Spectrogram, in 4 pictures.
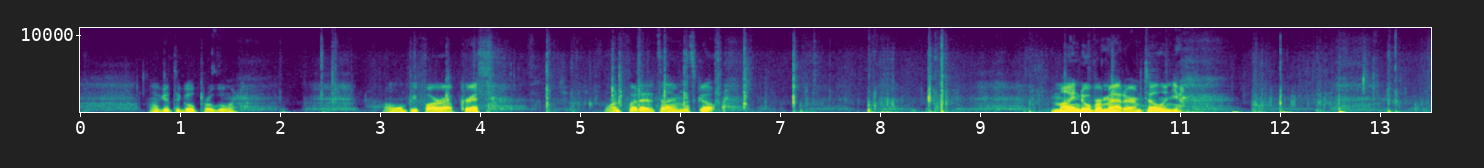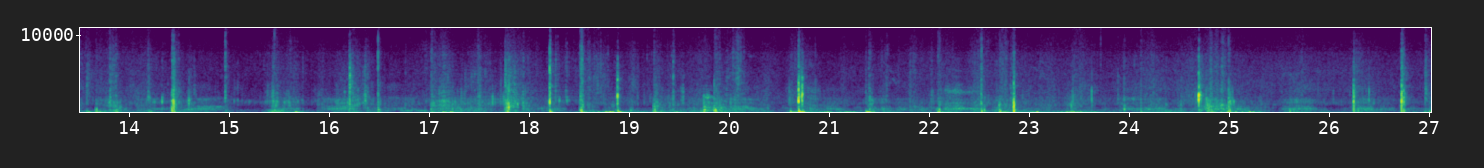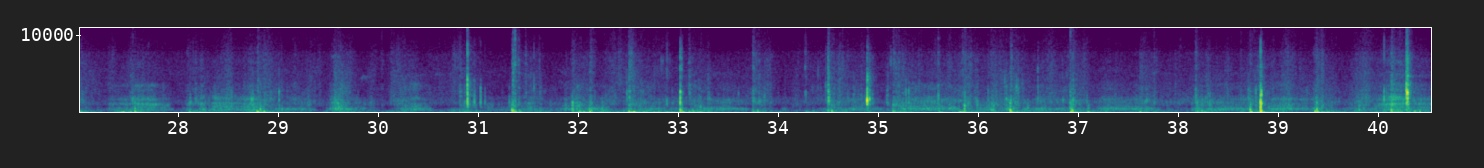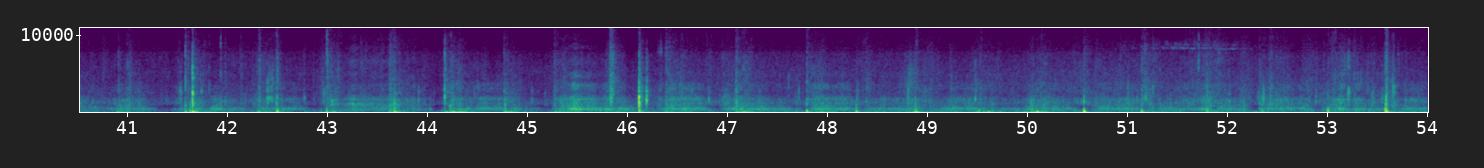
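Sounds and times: boots on rock and gravel: 1.5 - 54.0.

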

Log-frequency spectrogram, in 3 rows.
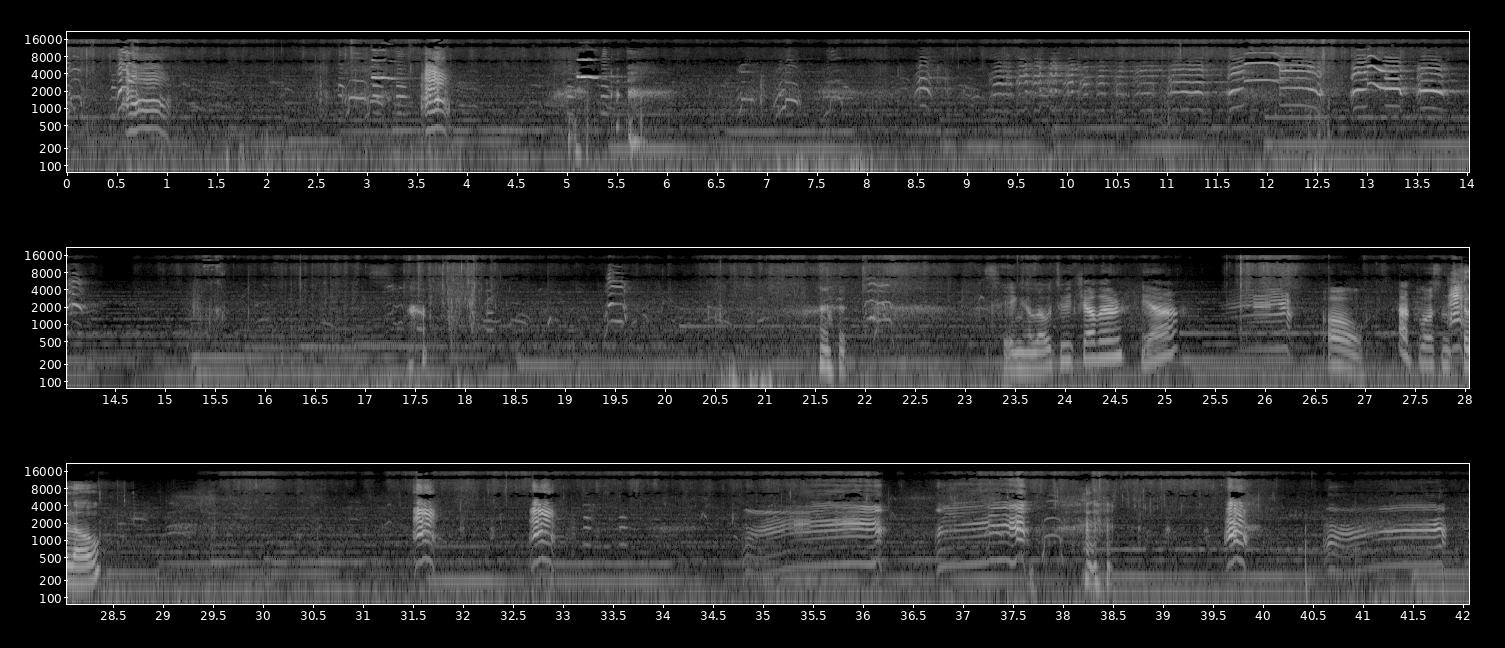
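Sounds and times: crows calling: 0.0 - 23.7, 25.2 - 26.6, 27.7 - 42.0
ducks calling: 0.0 - 26.6, 27.3 - 42.0
background music: 0.0 - 42.0
gulls calling: 0.0 - 42.0.

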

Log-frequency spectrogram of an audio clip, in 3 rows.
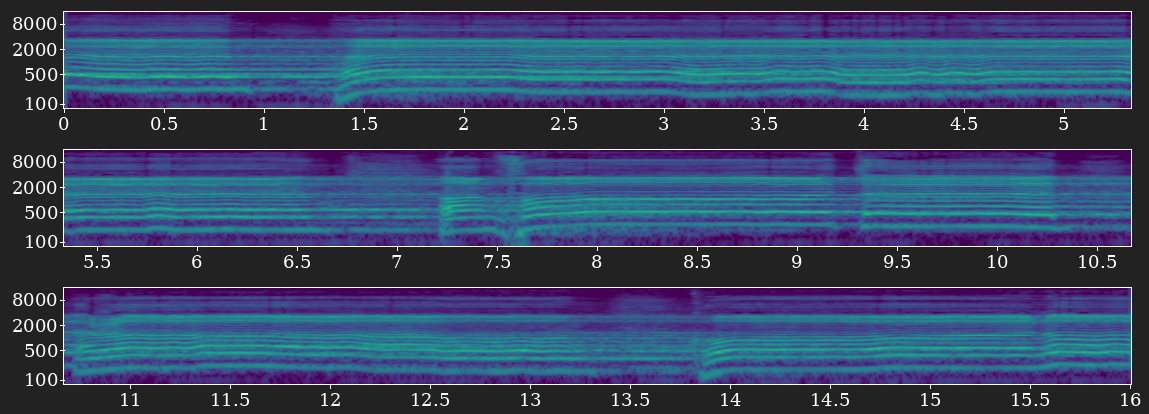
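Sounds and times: voices singing church chant: 0.0 - 16.0.

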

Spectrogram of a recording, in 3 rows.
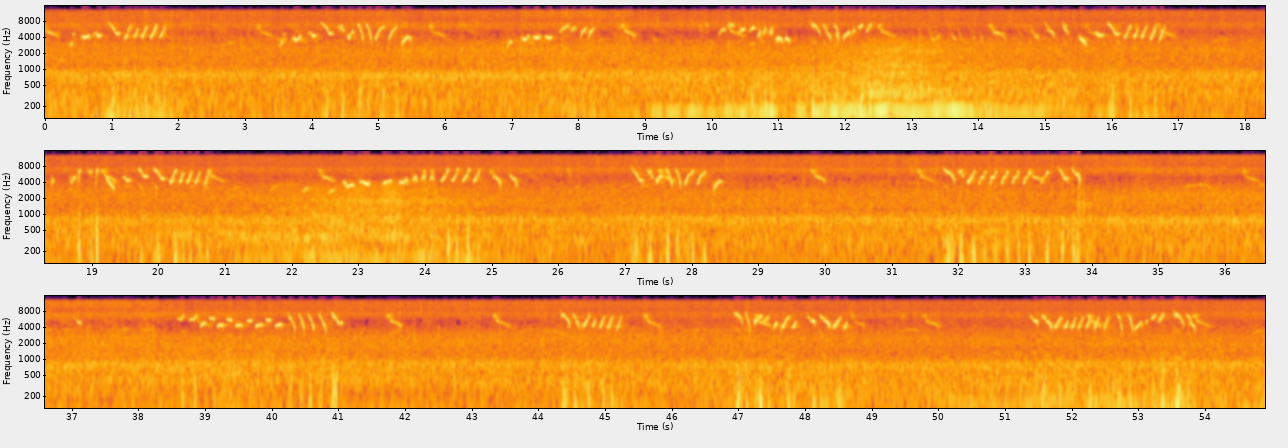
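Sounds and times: bird high chirping trills: 0.0 - 2.0, 2.6 - 6.0, 6.9 - 17.0, 18.3 - 25.6, 27.1 - 28.5, 31.4 - 34.0, 44.2 - 50.1, 51.4 - 54.2.

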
